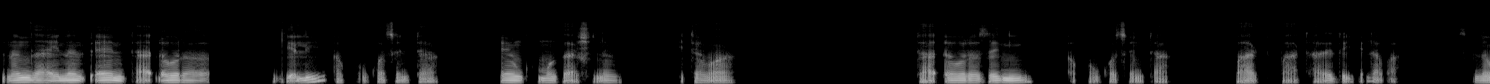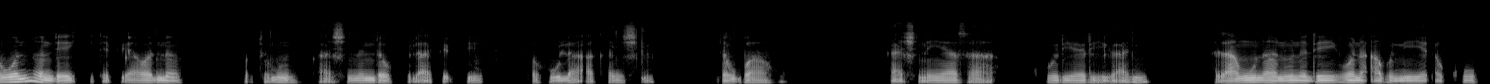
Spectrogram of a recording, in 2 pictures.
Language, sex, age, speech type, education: Hausa, female, 60+, spontaneous, secondary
